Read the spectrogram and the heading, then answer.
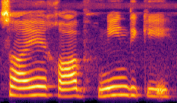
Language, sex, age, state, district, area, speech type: Urdu, female, 30-45, Bihar, Gaya, rural, spontaneous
